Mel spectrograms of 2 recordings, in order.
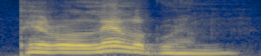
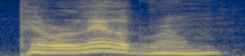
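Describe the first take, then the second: The two takes are said the same way.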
